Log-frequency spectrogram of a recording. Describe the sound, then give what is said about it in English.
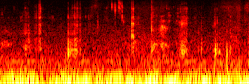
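Crisp crunching as front teeth bite into a pickle, with a quick irregular series of sharp cracks and snaps over about three seconds, fairly quiet and with no one talking. “That was my front tooth teeth just piercing it.”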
